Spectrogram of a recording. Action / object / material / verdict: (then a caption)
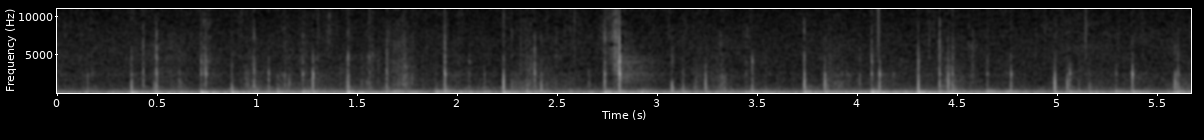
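tap / small round bar of soft soap / soap / none. Long acrylic nails scratch and tap the top of a small, solid, round pink spiral soap that is soft. Many quick, dry taps and scratches click out sharply and stop at once, over a steady low hum throughout the clip.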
